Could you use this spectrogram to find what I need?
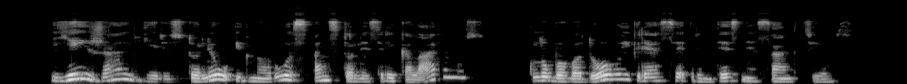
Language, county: Lithuanian, Panevėžys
